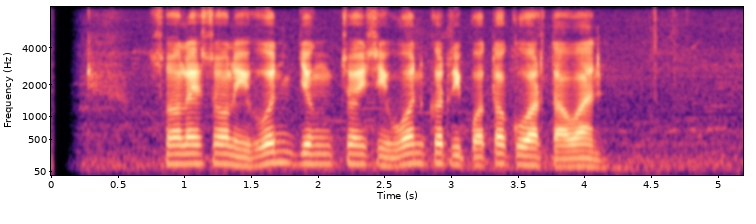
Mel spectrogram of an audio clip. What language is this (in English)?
Sundanese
